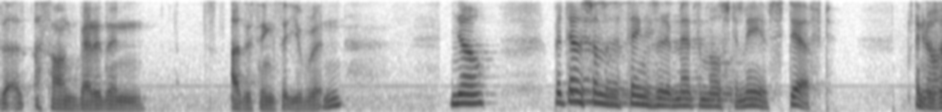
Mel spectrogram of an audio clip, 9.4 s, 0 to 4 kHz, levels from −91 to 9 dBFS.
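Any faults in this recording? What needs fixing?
From 5.64 to 7.71 s there is feedback echo between two devices: the speech returns at a roughly one-tenth-second interval and reaches about 9 dB below the direct speech. A second device in the room replays this microphone's signal, and this microphone picks it up again; each device's echo canceller removes only its own playback. The audio is band-limited at 4 kHz, consistent with a narrowband G.711 call. Prevent it by keeping only one device joined with its audio active per room, or by muting the other device's speaker and microphone.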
